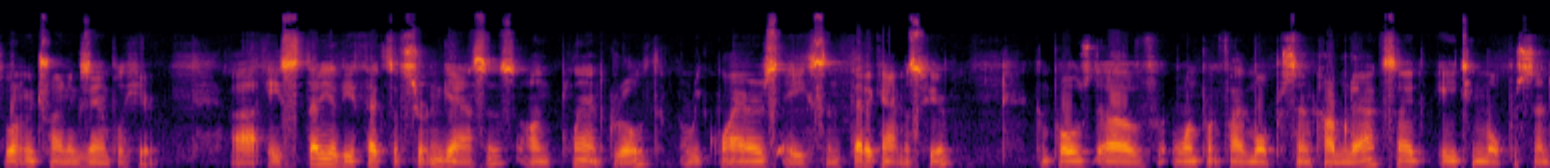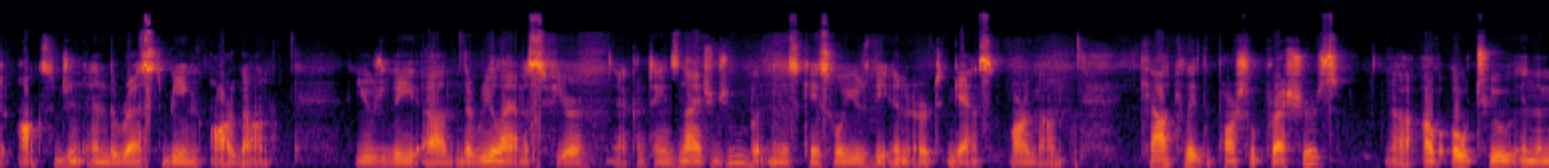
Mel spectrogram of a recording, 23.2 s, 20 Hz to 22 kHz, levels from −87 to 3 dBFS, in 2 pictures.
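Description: Nothing in this audio calls for comment; at no point does anything go wrong that would need a time or a cause.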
